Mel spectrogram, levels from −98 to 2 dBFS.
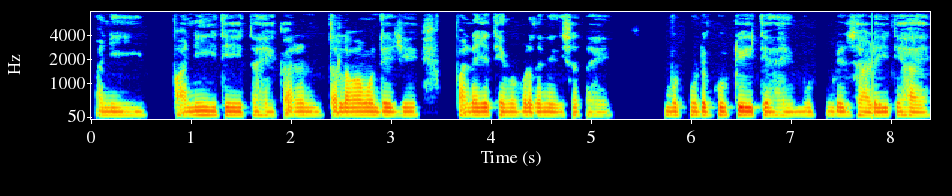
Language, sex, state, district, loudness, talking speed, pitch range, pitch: Marathi, male, Maharashtra, Nagpur, -22 LUFS, 150 wpm, 105-110 Hz, 110 Hz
